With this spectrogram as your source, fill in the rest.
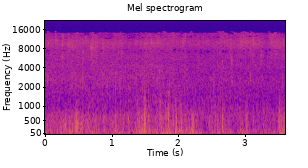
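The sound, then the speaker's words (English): Chilly wind on a beach buffets the microphone in a continuous, gusty low rumble that rises and falls without a break. “A little chilly on the beach today. A little chilly”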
